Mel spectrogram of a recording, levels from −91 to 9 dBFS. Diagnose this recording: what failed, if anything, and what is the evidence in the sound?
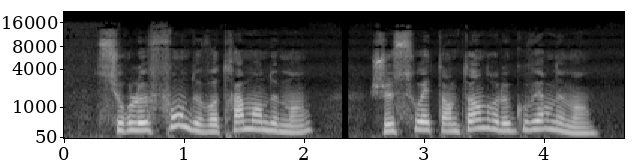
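DECT cordless phone buzz, throughout: a thin 100 Hz buzz rich in harmonics, roughly 40 dB below the speech, enters at the analogue wiring, which rectifies a nearby handset's radio bursts every 10 ms.

Gap at a join of encoded pieces, 2.31 to 2.37 s: 60 ms of silence between "fond de votre amendement" and "je souhaite entendre", where separately encoded pieces were joined with their codec delay and padding left untrimmed.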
